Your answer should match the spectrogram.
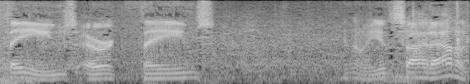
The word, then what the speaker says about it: Thames: Pronounced Thames, Eric Thames.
